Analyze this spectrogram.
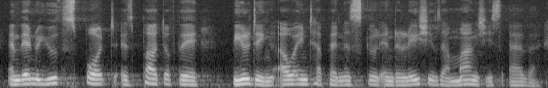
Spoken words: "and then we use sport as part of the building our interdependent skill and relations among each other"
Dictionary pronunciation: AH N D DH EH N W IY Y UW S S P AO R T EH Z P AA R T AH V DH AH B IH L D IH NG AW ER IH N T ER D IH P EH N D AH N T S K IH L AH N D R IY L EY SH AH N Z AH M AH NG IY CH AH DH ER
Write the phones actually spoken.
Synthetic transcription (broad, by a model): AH N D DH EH N Y UW TH S P AO T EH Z P AA T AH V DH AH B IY L D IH NG AW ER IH N T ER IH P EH N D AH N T S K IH L AH N D R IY L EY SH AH N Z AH M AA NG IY S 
